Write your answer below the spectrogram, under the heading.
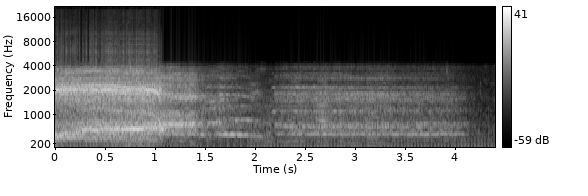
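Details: At Tikal in Guatemala, howler monkeys woken by a guide clapping and calling give a loud, pig-like squealing howl, strongest in the first second and then trailing off into a softer, sustained rasp.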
